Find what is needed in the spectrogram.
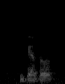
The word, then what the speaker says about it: Gadot: Entonces ya tuvieron que cambiarla a Gal Gadot, que se pronuncia Gadot. – ¿Cómo? ¿Gadot? – Gadot, así como se llama.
